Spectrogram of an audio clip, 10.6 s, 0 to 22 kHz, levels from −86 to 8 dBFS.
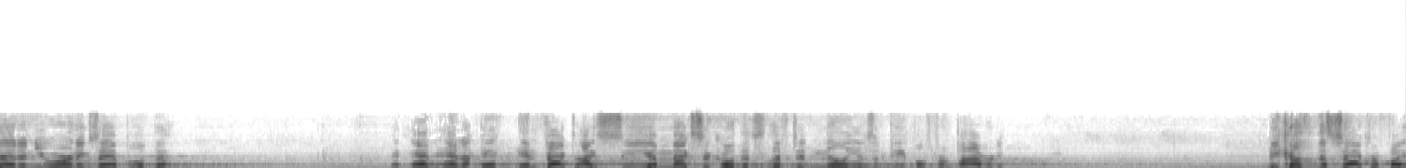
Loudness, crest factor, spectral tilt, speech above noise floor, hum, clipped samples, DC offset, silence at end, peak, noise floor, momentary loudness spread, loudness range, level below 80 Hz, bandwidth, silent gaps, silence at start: -25 LUFS; 20 dB; -4 dB/octave; 25 dB; none; under 0.1%; under 0.1%; 0 s; -6 dBFS; -49 dBFS; 18 LU; 5 LU; -66 dBFS; 7.6 kHz; none; 0 s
